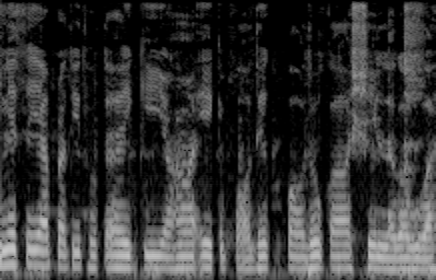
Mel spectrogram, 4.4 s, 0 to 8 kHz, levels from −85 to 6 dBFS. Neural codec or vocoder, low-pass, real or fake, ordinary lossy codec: none; none; real; none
